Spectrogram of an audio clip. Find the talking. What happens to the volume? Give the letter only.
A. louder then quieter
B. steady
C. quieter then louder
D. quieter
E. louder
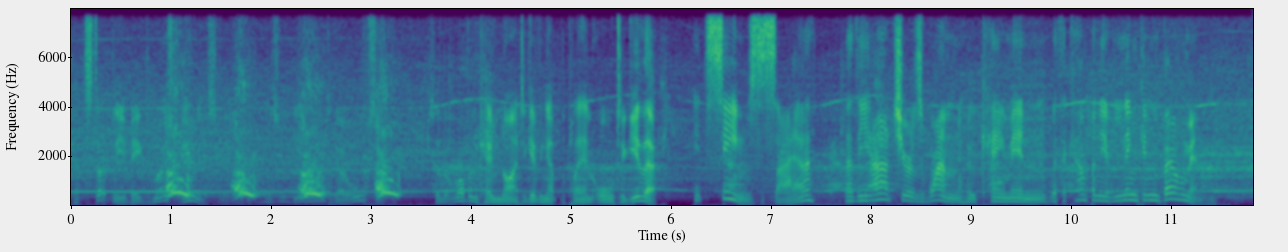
E.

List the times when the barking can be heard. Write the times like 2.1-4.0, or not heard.
0.9-3.4, 6.5-9.3.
